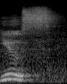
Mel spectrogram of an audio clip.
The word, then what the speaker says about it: use: Okay, so in this case, the word use is a noun, not a verb, so we have to pronounce it use with a strong S.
